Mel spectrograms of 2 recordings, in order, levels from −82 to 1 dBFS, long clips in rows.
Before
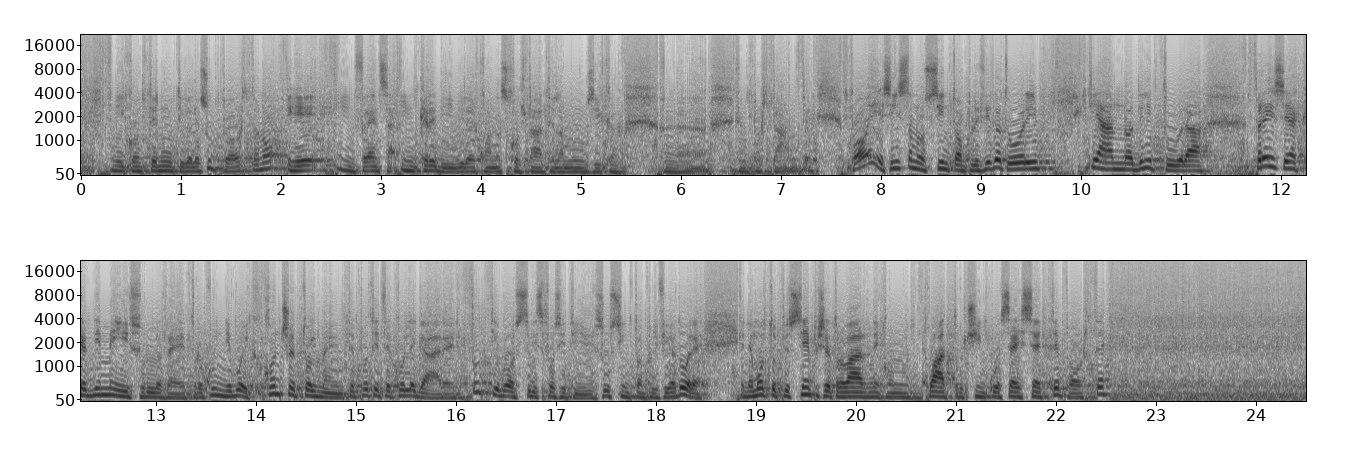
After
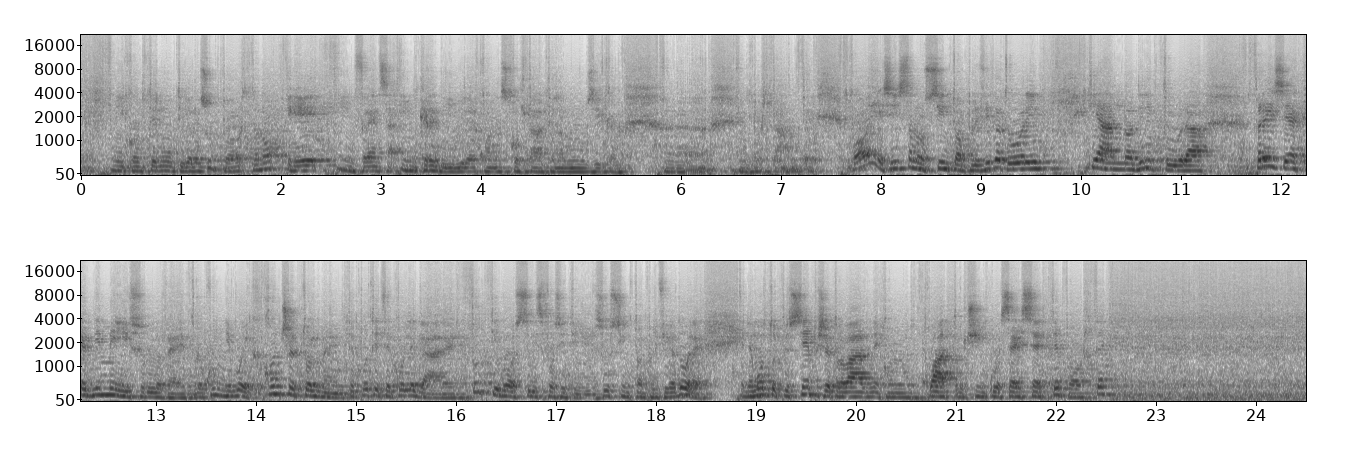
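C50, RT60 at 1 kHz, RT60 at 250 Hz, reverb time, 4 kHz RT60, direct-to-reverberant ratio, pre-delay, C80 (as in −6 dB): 7.5 dB, 0.45 s, 0.45 s, 0.45 s, 0.35 s, 3.0 dB, 30 ms, 12.0 dB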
